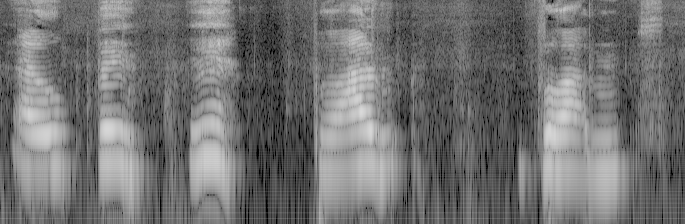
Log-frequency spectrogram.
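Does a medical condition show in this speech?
Yes: cerebral palsy; from birth.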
